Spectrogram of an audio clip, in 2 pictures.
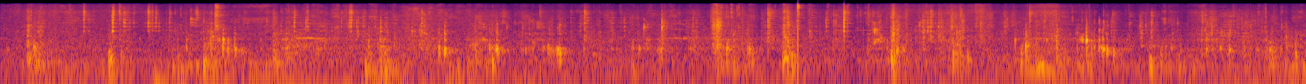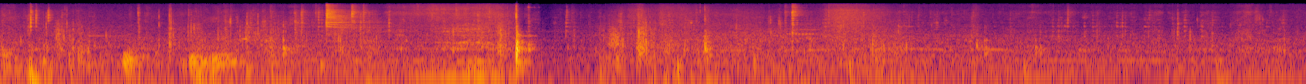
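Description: A goat eats from a metal bucket with crunching and clinking.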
